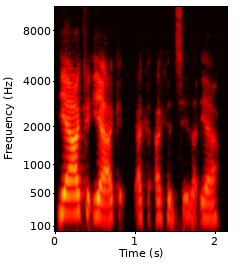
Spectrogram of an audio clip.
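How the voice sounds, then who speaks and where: A woman's voice: medium pitch, steady tone, fast talker, gravelly, pushed and bright, dry recording. A woman in her thirties co-hosting a podcast with casual, playful, exclamatory banter. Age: 30s. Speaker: podcast co-host.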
